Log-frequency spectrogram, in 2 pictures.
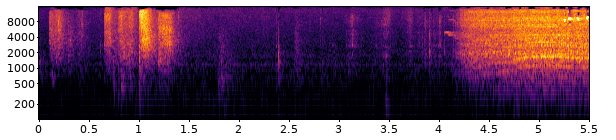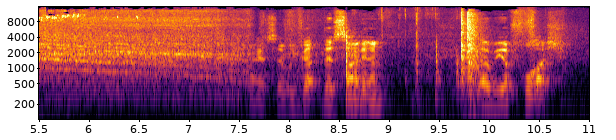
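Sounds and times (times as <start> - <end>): power drill driving a screw: 4.1 - 7.6.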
